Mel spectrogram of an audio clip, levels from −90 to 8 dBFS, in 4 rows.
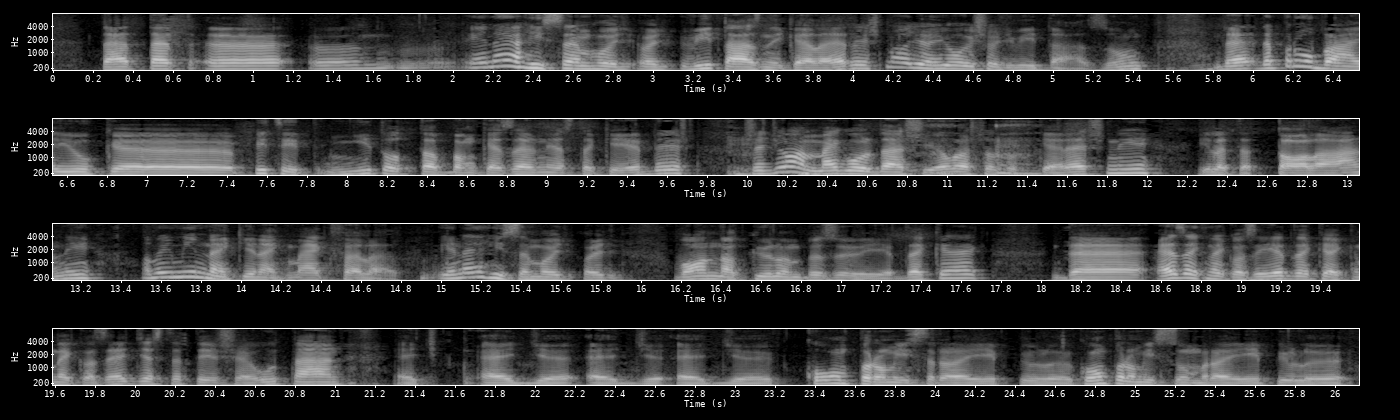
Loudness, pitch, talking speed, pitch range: -23 LUFS, 135 Hz, 135 wpm, 115-165 Hz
